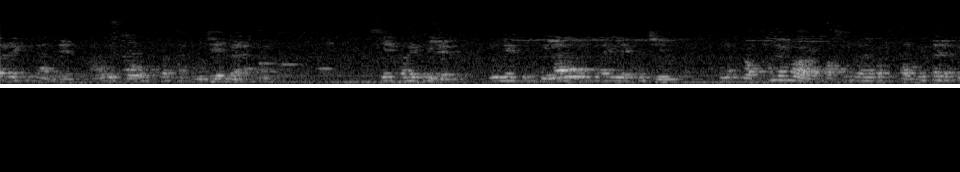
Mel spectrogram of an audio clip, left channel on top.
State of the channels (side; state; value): right; silent; digital silence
